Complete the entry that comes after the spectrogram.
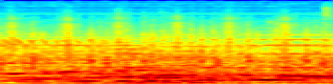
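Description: Clip-clop of a horse from the video game Dragon Quest VIII, steady hoofbeats over a continuous bed of game music and ambience, with no talk.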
